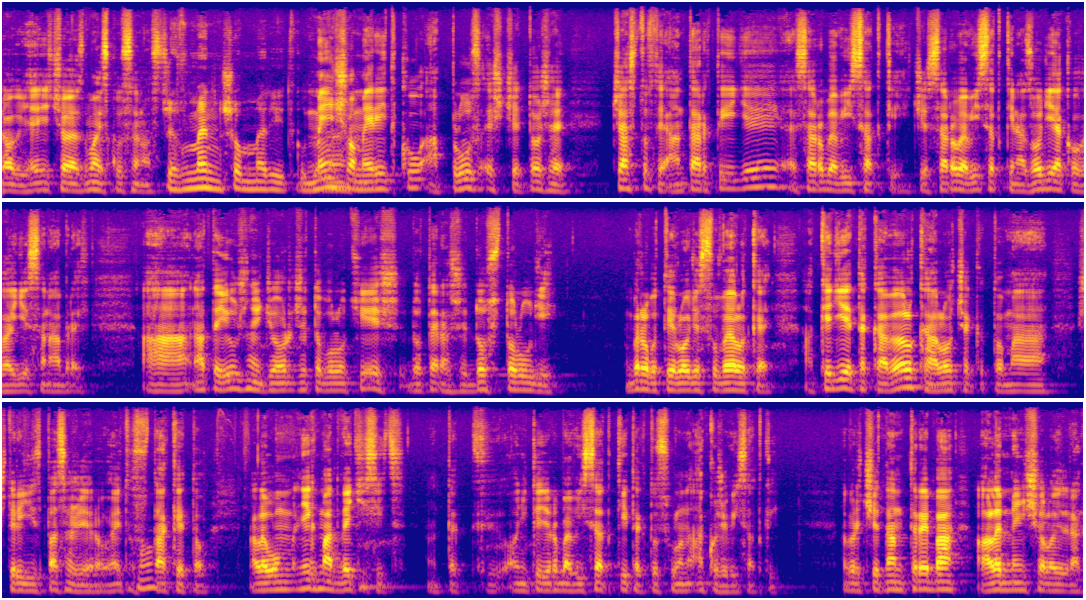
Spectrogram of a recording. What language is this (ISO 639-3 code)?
slk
